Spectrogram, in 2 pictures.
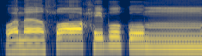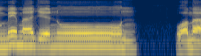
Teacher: ما الف مدہ ہے، صا الف مدہ ہے، دونوں کو ایک ایک الف کی مقدار کے برابر کھینچ کر پڑھیں گے ، صاد حروف مستعلیہ کا حرف ہے، پور بھی پڑھنا ہے۔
